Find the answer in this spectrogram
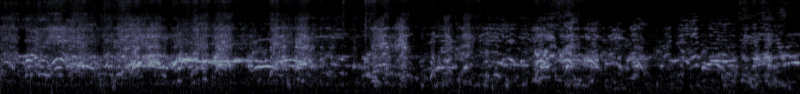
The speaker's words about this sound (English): And so it's really just a whole lot of screaming. But we'll you know, we're gonna you guys can see it's a group, literally a lady is standing at her doorway, getting ready to go inside.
